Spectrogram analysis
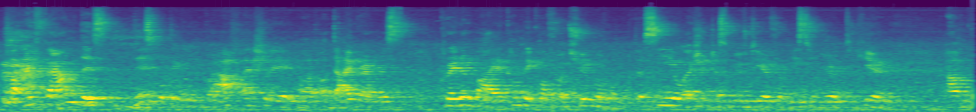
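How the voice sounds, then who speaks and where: A woman from Hong Kong presents at a conference in a loose, conversational way, full of ums and restarts. Her voice sits at a middle pitch and reaches the mic from far off. A long, echoey hall reverb and clear room noise surround her. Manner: conversational, filler-heavy presenting. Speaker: conference speaker. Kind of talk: conference talk.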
